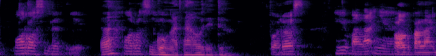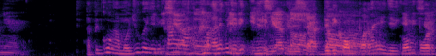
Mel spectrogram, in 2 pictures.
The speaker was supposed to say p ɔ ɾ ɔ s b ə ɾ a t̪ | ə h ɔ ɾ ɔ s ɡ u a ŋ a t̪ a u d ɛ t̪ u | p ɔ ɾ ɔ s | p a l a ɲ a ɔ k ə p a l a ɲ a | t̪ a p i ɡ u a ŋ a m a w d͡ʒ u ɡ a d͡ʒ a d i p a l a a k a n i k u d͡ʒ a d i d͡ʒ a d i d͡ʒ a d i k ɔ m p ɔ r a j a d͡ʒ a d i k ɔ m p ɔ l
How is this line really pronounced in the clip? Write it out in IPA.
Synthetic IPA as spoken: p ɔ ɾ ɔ s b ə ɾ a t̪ | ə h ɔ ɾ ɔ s ɡ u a ŋ a t̪ a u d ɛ t̪ u | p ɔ ɾ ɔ s | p a l a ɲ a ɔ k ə p a l a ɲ a | t̪ a p i ɡ u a ŋ a m a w d͡ʒ u ɡ a d͡ʒ a d i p a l a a k a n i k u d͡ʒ a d i d͡ʒ a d i d͡ʒ a d i k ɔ m p ɔ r a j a d͡ʒ a d i k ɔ m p ɔ r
